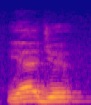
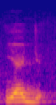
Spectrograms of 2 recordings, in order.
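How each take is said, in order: First: The j has a clear, audible bounce. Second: The j has a weak, barely audible bounce. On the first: The speaker calls it right. "Silakan disimak yang tepat" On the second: The speaker calls it wrong. "ini qalqalahnya tidak jelas"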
